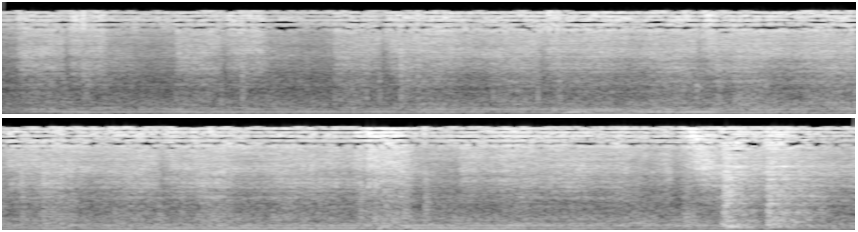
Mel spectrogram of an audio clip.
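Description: Laser cutting machine cutting sheet metal: a steady hiss of assist gas jetting from the cutting head, with a low mechanical hum from the machine underneath. The hiss swells briefly about nine and twelve seconds in.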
